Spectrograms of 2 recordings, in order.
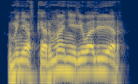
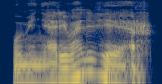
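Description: First: Raised, loud warning about a gun; high, forceful, agitated warning. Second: Low, slow menace; soft, drawn-out, lowered warning; threatening. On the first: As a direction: blurt out an armed threat in a scuffle. Agitated threat in a scuffle. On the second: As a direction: threaten quietly and deliberately. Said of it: "угрожающе повторил советник". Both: A narrator's reading.

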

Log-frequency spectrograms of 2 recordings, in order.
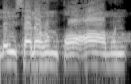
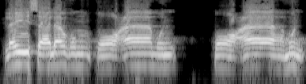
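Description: First: ليس لهم طعام with a light ta and a heavy alif, done as a mistake; wrong light ta. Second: ليس لهم طعام slow, with a heavy ta and a light ain in طعام. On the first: Teacher imitating a student's mistaken طعام. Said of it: "البعض يرقق العين ... خطأ". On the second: Teacher modelling the correct طعام for students. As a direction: give طعام a full heavy ta. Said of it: "فخم الطاء وترقق". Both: Shown as a demonstration.

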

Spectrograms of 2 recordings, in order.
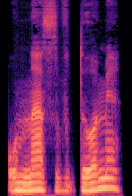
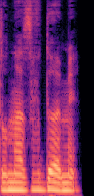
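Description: First: Understated surprise with a questioning rise; lightly surprised, voice rising at the end; mildly surprised. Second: Said in the usual way. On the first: A narrator's reading. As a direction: echo it as a puzzled question. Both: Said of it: "удивился Данил".

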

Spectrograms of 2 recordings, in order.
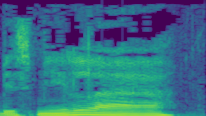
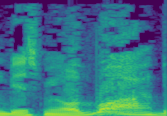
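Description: First: "Bismillah" with a thin, light "llah"; correct Bismillah. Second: "Bismillah" with a thick, dark "llah", the wrong way; mock the mistaken heavy reading of "Bismillah". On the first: Teacher giving students the right reading after the wrong one. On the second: Teacher warning students against the wrong reading. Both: Shown as a demonstration. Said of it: "jangan Bismillah".

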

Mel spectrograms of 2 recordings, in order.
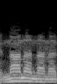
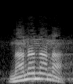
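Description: First: Gentle no. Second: Loud refusal. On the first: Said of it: "મહારાજ કે". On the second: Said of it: "એમ કે". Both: Acted.

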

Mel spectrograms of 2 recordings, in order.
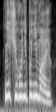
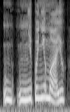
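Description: First: Put-on very high, loud girlish wail; squealed protest. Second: Put-on high, slow, hesitant girlish denial; faltering little voice. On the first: Girl denies everything to her friend, loud squeal. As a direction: shriek your confusion. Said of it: "взвизгнула её собеседница". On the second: Girl feigns confusion to her friend, faltering high voice. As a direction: stumble into it in a small high voice. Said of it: "зашептала Светик". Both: A narrator's reading.

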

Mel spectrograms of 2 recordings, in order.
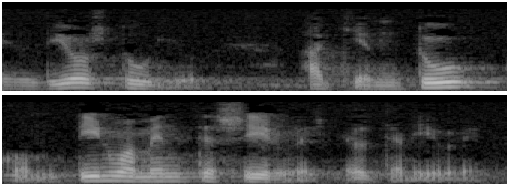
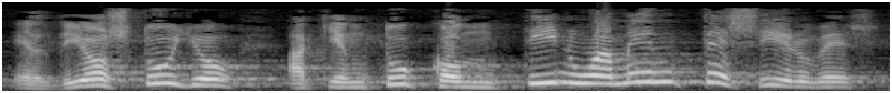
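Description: First: Soft, slow, fading to a whisper; hushed repeat. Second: Loud, slow, high proclamation; the king calls it out to the pit, loud and slow; king's solemn call. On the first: Shown as a demonstration. Preacher repeats the king's words to the congregation, hushed. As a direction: let it sink to a breath. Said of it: "same words repeated quietly". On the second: Acted. King to Daniel at the lions' den, a loud slow call.

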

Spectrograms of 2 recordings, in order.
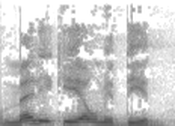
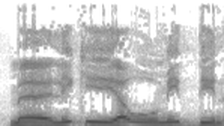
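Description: First: "ملك" with short first a; short-vowel reading. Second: Slow "مالك" with a long first aa; long-alif reading. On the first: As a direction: recite "ملك" without stretching the first vowel. (قراءة «ملك» دون ألف) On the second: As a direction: recite "مالك" stretching the alif. (قراءة «مالك» بمد الألف) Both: Shown as a demonstration. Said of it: "كلاهما قراءة صحيحة".

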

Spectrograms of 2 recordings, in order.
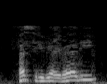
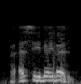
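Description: First: فاسر run together as "fasri", no glottal stop; connecting hamza. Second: Said in the usual way. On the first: Shown as a demonstration. Teacher showing Qalun's reading, فاسر without the hamza. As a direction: say فاسر as "fasri", not "fa-asri". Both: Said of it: "بهمز وصل بدل الهمزة المحققة".

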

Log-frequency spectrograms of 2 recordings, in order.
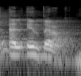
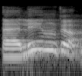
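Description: First: "الانطلاق" broken as al-intilaq, glottal stop after al; hamza wrongly sounded. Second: "الانطلاق" run together as a-lintilaq, no glottal stop; hamza dropped, linked. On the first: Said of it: "ما كنقولش". («الانطلاق» بقطع الهمزة خطأً: أَلْ إِنطلاق) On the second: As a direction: link the l straight into i in "الانطلاق". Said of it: "ما كنقولش الانطلاق". («الانطلاق» بوصل الهمزة: أَلِنطلاق) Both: Shown as a demonstration.

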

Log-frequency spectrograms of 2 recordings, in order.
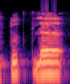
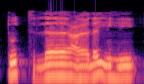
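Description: First: "تتلى" with the hams of the taa lost, louder; mock mistake: "تتلى" read without the hams of the taa; wrong hams. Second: "تتلى" with a light whisper of breath on the silent taa, very slow; light hams on taa. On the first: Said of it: "لا نقول تتلى". (نطق خاطئ لـ"تتلى" دون همس التاء) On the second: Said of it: "سكون في التاء الثانية فيه همس خفيف". ("تتلى" بهمس خفيف في التاء الساكنة ببطء) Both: Shown as a demonstration.

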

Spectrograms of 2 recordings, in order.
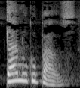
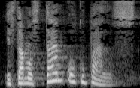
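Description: First: "tan" lifted high for emphasis; "tan ocupados" repeated higher as a preacher's push; stress on tan. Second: Said in the usual way. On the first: Shown as a demonstration. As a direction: hit "tan" hard.

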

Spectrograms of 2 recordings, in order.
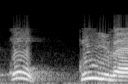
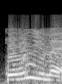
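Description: First: قيل with only a hint of rounding on the ق, slower; قيل said as a plain ي with a trace of ضمة before it; light ishmam. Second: قويل said with a full و, the overdone reading; قويل with a full و after the ق, a bit higher; over-rounded wrong form. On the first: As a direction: show the gentle قو melting into قيل, unforced. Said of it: "لا نتكلف لها". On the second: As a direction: spell out قويل with a clear و glide as the mistake to avoid. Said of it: "يبقى رجعت إلى الإيه؟". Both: Shown as a demonstration.

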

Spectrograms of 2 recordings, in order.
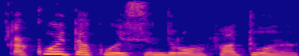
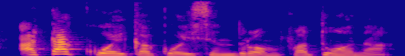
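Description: First: Loud, higher-pitched query; puzzled question. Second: Loud, testy throwing-back of words; disgruntled retort. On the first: Luka questioning the cat's odd excuse, puzzled. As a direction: demand to know what on earth that is. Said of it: "спросил Лука". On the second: Cat answering Luka's question, disgruntled. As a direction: grumble it back at full volume. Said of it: "недовольно буркнул кот". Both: A narrator's reading.

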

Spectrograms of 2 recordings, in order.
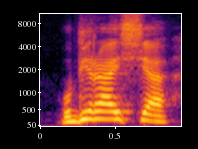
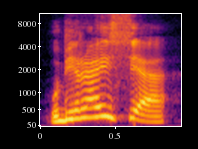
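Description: First: Loud shout to get out. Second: Put-on high shrill shriek of an old man. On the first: Acted. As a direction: bark at him to leave. Old man screams again. (громкий крик) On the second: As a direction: scream it out, get out. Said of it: "завизжал старик". (визжа, прогоняет)

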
